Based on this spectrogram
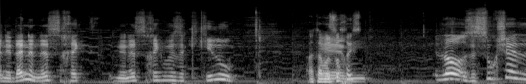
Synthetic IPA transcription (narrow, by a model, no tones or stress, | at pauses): aniad̪ajnanelsaχek | anianesaχekbezeki̥kiilu | at̪amaz | lo̞zesuɡʃel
